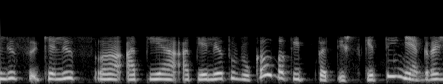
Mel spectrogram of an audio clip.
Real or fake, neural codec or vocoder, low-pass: real; none; 3.6 kHz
